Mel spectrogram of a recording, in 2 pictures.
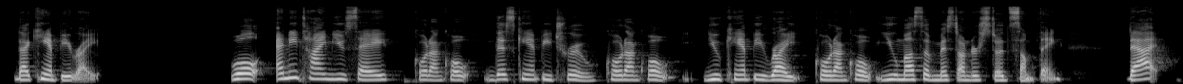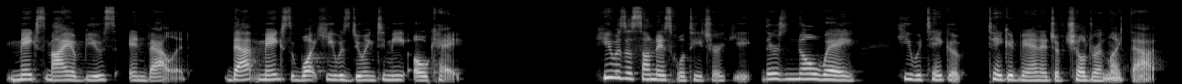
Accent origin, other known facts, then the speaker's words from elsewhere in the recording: around Michigan State, United States; I grew up around Michigan State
